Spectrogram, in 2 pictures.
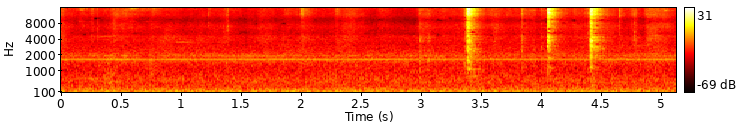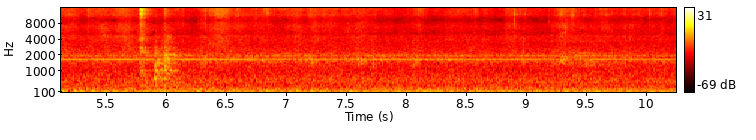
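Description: Steady machine hum with a thin high whine running under everything, and four sharp knocks between about three and six seconds in from knife-and-bone work on a rack of ribs at the cutting table.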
